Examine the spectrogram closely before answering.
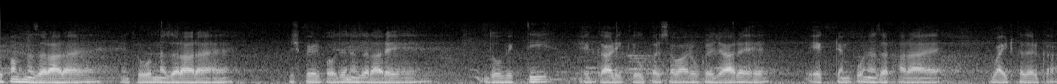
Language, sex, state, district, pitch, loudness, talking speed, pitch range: Hindi, male, Chhattisgarh, Rajnandgaon, 100 Hz, -17 LUFS, 215 wpm, 95-105 Hz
